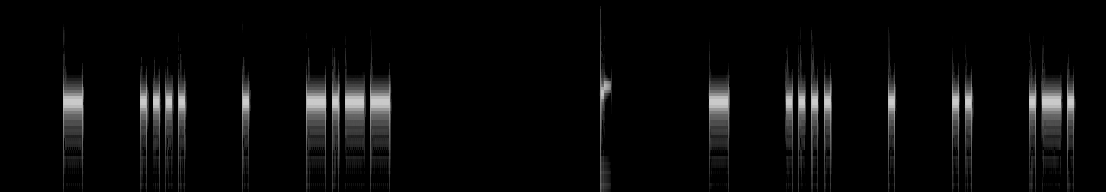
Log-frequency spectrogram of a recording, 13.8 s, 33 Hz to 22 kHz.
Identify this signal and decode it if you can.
Morse code, heard as a keyed tone, about 15 wpm, spaced as for 9 wpm, 700 Hz. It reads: THEY THEIR
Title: 3x Character Spacing - Top 100 Words - 15wpm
